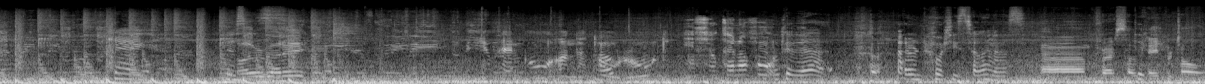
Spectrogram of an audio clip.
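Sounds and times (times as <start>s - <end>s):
car engine and tyres rumbling: 0.0s - 12.0s.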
